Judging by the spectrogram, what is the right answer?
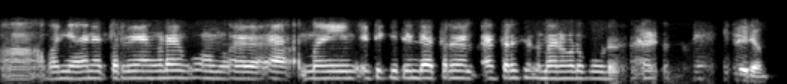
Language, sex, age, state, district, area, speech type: Malayalam, female, 45-60, Kerala, Idukki, rural, conversation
